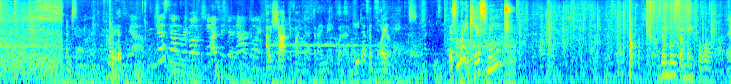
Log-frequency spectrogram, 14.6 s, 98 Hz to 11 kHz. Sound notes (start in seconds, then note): 6.4 indistinct chatter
